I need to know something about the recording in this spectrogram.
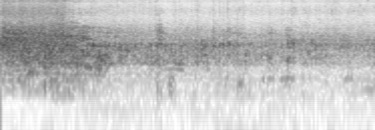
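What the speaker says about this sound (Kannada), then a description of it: "ಇವಾಗ ನಾನು ನೀರು ಹಾಕ್ತೀನಿ." Water is poured into a pot of semolina for a crispy potato snack. A strong rushing gush at first settles into a softer, steadier trickle, close and alone.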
